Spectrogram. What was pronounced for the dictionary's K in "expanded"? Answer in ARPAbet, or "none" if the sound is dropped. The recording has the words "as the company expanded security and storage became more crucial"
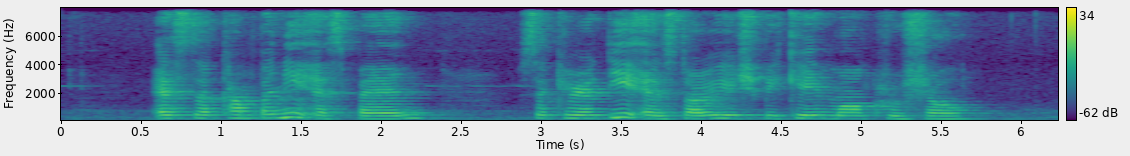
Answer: none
